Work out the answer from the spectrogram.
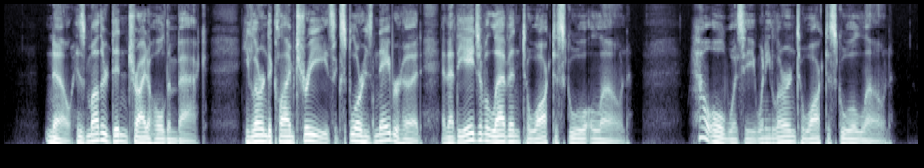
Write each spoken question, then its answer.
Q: How old was he when he learned to walk to school alone?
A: He was 11 when he learned to walk to school alone.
